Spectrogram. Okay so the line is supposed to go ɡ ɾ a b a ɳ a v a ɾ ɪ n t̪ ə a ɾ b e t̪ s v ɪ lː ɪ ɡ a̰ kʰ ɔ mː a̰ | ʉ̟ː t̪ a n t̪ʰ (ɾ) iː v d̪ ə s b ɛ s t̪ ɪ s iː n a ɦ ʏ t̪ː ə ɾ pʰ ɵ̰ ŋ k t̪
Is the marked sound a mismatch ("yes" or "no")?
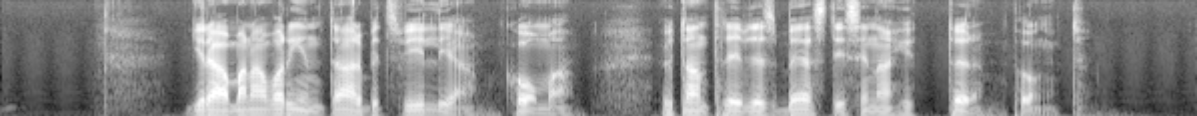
no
